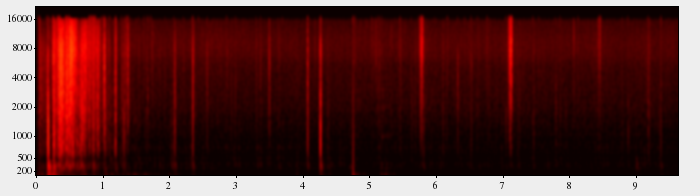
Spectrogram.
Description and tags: Vinyl Lead-In Groove 04
Lead in groove of a 7" single @ 45 RPM.
Recording Chain:
Pro-Ject Primary turntable with an Ortofon OM 5E cartridge
→ Onkyo stereo amplifier
→ Behringer UCA202 audio interface
→ Laptop using Audacity
Notched out some motor noise and selectively eliminated or lessened some other noises for aesthetic reasons.
lead-in-groove, analogue, retro, turntable, stylus, vintage, single, surface-noise, vinyl, crackle, record-player, record, 7, noise, hiss, 45RPM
